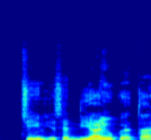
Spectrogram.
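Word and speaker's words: Diaoyu: चीन इसे दयायु कहता है। दयायु मैं स्पेलिंग लिख रहा हूं।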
